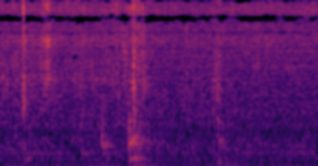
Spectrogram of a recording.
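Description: Crisp fried peyek (Indonesian rice-flour crackers studded with mung beans) rustling and crackling as a hand lifts one from the pile on a paper towel, with a few light, dry snaps, the clearest about a second in.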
